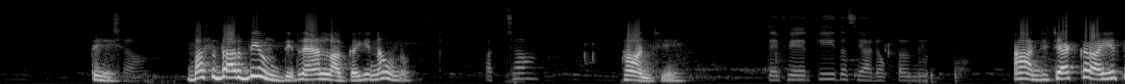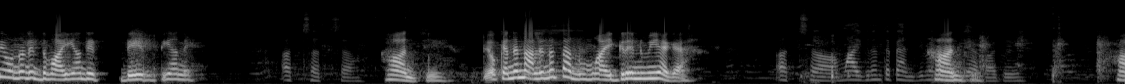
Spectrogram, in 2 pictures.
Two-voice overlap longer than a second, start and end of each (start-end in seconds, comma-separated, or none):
none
